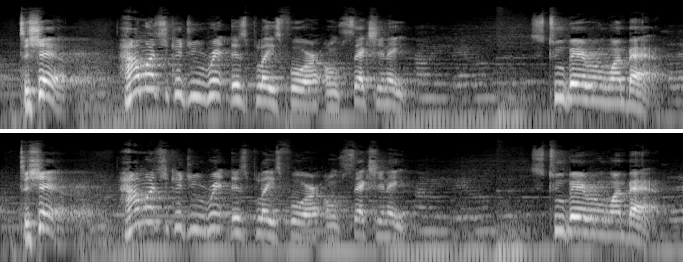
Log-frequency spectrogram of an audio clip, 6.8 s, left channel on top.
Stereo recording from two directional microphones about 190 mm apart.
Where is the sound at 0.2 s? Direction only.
30° left (ahead or behind).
